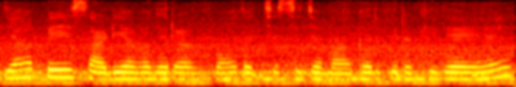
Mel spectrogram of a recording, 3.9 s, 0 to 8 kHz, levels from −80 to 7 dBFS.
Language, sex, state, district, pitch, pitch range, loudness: Hindi, female, Chhattisgarh, Raipur, 190 Hz, 185-200 Hz, -15 LUFS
